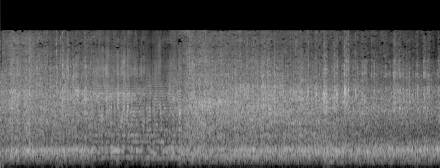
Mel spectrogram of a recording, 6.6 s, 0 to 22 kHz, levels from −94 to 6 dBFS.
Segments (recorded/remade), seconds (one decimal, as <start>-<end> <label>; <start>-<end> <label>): 0.0-1.4 recorded; 1.4-2.7 remade; 2.7-6.6 recorded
